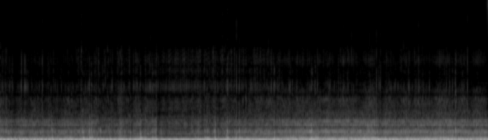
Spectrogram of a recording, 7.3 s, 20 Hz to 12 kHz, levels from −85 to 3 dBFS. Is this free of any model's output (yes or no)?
yes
